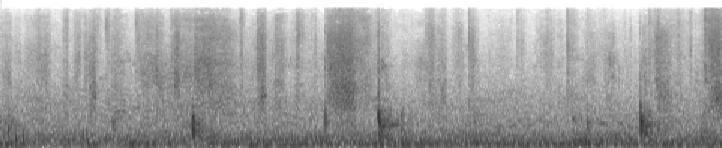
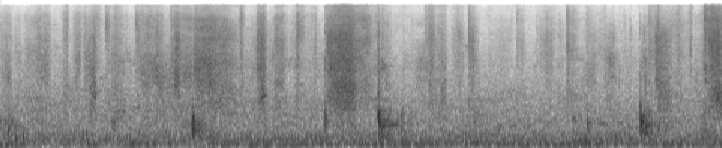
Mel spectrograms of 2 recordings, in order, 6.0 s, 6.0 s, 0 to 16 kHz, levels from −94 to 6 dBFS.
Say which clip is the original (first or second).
first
